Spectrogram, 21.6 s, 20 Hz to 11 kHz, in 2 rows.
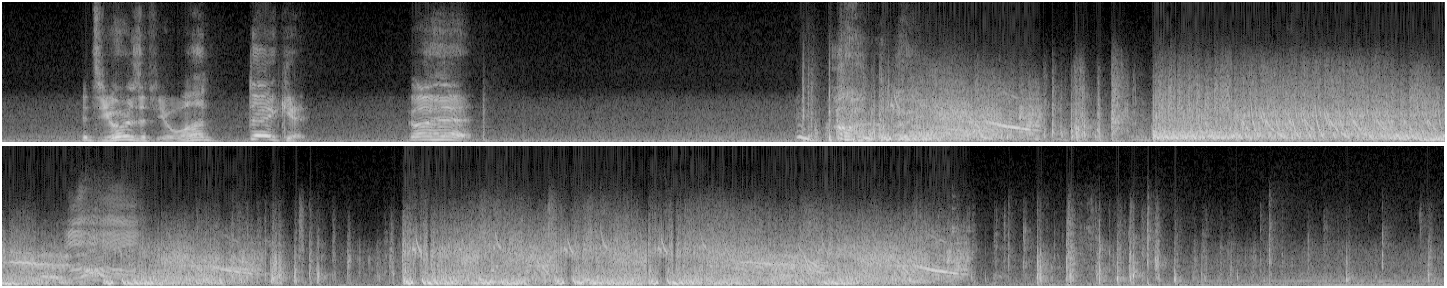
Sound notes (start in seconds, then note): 6.0 men grunt; 6.3 guns blasting; 11.0 man yells; 12.6 guns blasting; 18.1 shuffling footsteps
